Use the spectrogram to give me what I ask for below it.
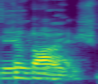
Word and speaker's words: Tavares: It's Tavares, by the way. If you say it wrong, they get mad.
